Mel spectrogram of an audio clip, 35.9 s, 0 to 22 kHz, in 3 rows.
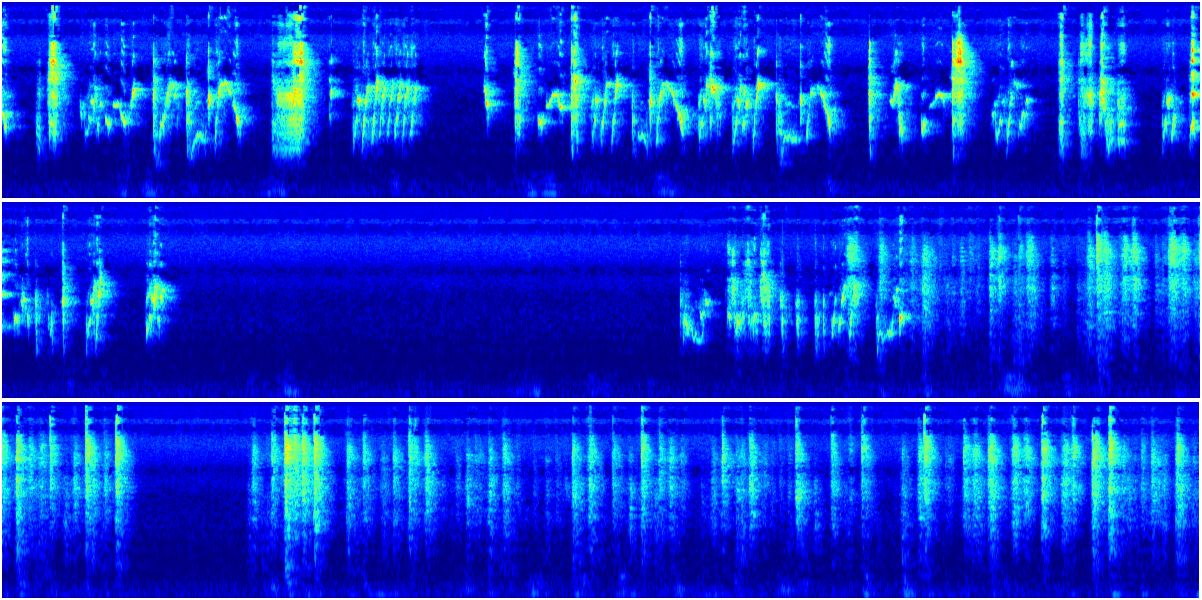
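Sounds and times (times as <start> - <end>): budgerigar chattering: 0.0 - 4.2
budgerigar chirping: 0.0 - 13.8, 18.8 - 21.2.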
